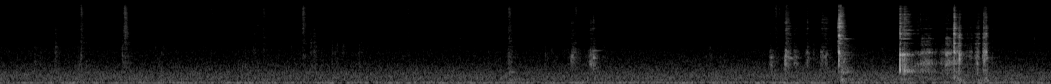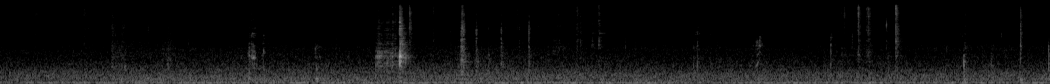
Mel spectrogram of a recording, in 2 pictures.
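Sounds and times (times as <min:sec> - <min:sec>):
metal cookware clinking and scraping: 0:07.7 - 0:10.0.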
